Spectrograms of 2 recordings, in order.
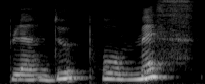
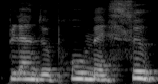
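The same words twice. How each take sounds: First: The final e of promesses is silent. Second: The final e of promesses is pronounced. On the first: The speaker calls it right. "comme si vous enleviez le E à la fin" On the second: The speaker calls it wrong. "Vous ne dites pas ... ce qui ferait cinq pieds"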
